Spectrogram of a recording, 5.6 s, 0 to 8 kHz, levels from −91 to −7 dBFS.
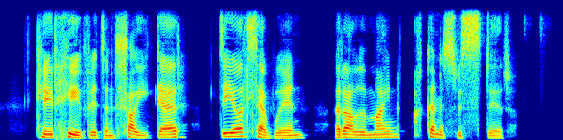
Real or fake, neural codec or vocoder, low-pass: fake; codec, 16 kHz, 2 kbps, X-Codec, HuBERT features, trained on balanced general audio; 7.2 kHz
